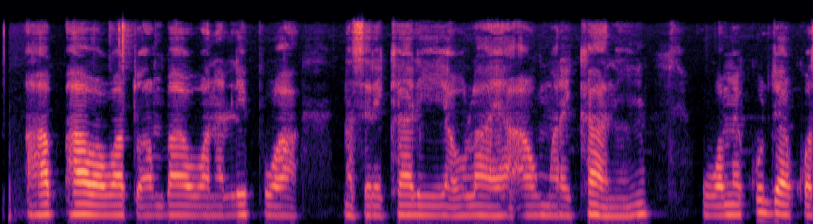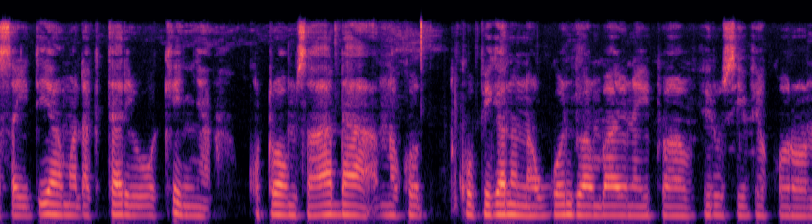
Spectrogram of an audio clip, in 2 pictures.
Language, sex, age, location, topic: Swahili, female, 36-49, Wajir, health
